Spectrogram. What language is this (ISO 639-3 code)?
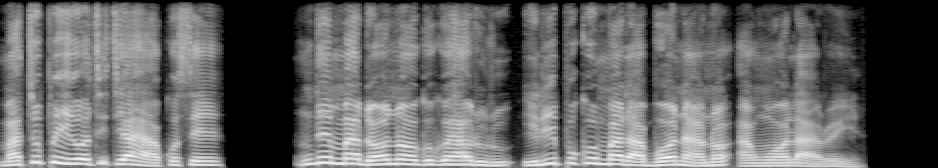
ibo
